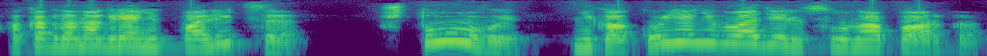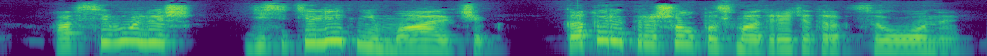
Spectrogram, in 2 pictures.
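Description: A woman voicing a middle-aged father who stays calm and firm, speaking steadily with quiet menace. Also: a little high, moderate pace, dull audio, close to an everyday voice.

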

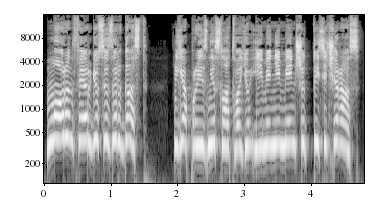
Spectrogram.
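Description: Brief: a woman playing an impulsive young necromancer heroine for an audiobook. Raised pitch, emphatic and quick-tempered. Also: little pitch movement. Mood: insistent. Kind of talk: audiobook character reading.

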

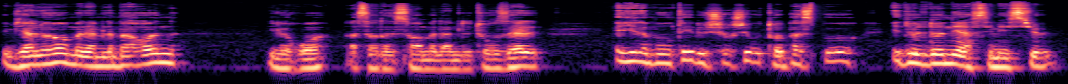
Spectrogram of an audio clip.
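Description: Male reader as composed king, formal delivery, husky low voice. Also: expressive, dark tone. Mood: measured. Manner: measured, formal. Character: dignified male king, calm and commanding.

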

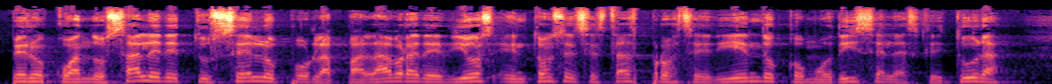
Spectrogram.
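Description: A man preaching with a fairly high-pitched voice. He is emphatic and keeps asking his congregation rhetorical questions. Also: brisk, darkish tone. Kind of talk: sermon.

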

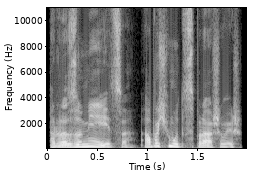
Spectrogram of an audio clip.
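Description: A man's voice: fairly high pitch, very animated, a little fast, dry recording, voice pushed up. A man voicing a confident, wry adult male agent who teases his partner in a dry way. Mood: confident teasing. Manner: dry teasing, self-assured.

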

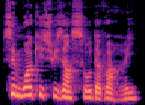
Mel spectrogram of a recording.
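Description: A woman's voice: fairly low pitch, lively intonation, moderate pace, a little mellow. A woman voicing a loyal, devoted former soldier who answers his master politely in an audiobook. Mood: respectful. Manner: respectful, polite.

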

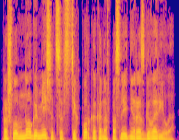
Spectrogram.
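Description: A man reading fantasy fiction aloud in steady, measured audiobook narration. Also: medium pitch, dry recording, clean studio sound. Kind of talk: scripted narration.

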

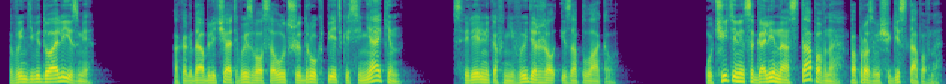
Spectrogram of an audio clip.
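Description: A man narrating an audiobook in a measured, literary reading. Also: sits low, dry recording, studio quality. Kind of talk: scripted narration.

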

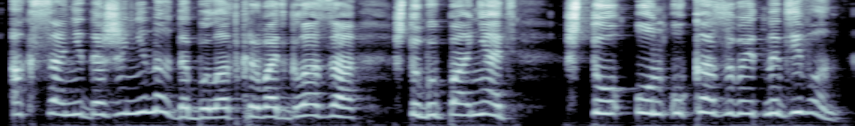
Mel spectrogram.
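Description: High-voiced woman narrating an audiobook. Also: normal speed, darkish tone. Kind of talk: scripted narration.

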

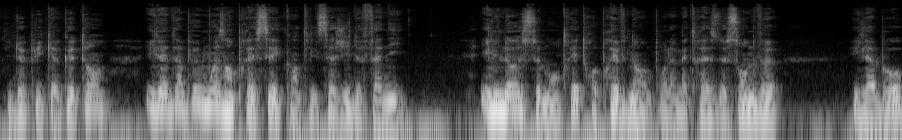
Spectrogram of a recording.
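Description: A man reading a novel aloud as scripted narration, in a measured, even way. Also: mid-range voice, slightly rough. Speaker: audiobook narrator.

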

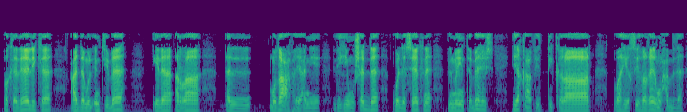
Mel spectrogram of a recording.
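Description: A man with a Tunisian accent teaching Quran recitation on the radio, explaining rules and chanting verses slowly for learners to repeat. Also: medium pitch, fairly bright tone, no room sound, dull audio. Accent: Tunisian Arabic.

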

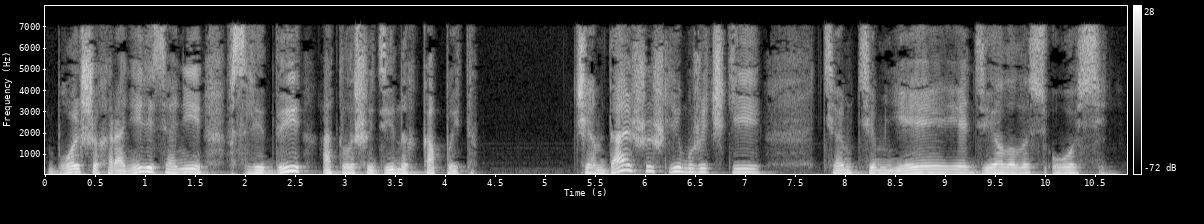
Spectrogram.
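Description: A woman narrating a fairy tale for an audiobook in an expressive, storytelling manner. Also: a bass voice, slow pace. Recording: dull lo-fi audiobook recording.

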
